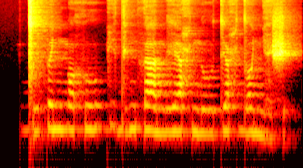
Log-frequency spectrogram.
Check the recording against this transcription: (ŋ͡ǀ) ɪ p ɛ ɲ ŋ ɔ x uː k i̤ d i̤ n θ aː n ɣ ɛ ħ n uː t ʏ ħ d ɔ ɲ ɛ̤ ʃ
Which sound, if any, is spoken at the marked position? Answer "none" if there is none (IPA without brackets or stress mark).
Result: ɡ͡ǀ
